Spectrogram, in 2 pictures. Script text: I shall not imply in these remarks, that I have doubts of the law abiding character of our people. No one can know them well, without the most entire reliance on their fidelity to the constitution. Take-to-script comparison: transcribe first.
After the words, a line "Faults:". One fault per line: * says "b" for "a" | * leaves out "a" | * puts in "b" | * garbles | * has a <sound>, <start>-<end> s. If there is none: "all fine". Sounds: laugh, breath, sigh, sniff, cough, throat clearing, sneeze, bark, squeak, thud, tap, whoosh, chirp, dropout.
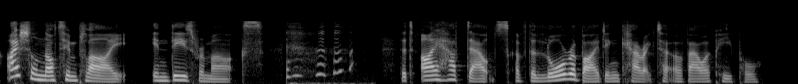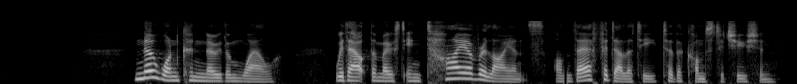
I shall not imply in these remarks, that I have doubts of the law abiding character of our people. No one can know them well, without the most entire reliance on their fidelity to the constitution.
Faults:
* has a laugh, 2.8-3.8 s
* has a dropout, 13.6-13.7 s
